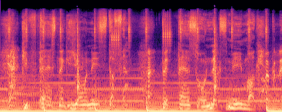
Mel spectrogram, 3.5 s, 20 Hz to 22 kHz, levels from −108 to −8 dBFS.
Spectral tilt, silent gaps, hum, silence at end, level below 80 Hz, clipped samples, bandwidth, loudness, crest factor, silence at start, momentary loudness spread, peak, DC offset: -4.5 dB/octave; none; none; 0 s; -16 dBFS; under 0.1%; 15 kHz; -15 LUFS; 12 dB; 0 s; 3 LU; 0 dBFS; under 0.1%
